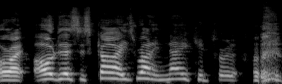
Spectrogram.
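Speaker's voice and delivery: put-on very high, loud British woman's accent. Retelling a woman on her phone as he ran past, imitating a British accent. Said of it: "I just remember her talking in a British accent".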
